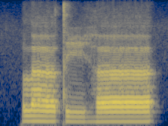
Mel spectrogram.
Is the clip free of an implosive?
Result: yes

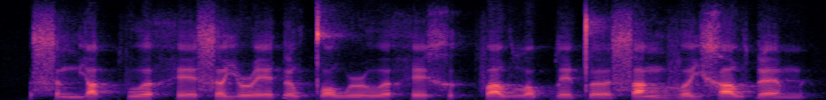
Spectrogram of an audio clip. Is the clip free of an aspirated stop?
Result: yes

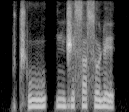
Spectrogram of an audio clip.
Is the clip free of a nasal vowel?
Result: yes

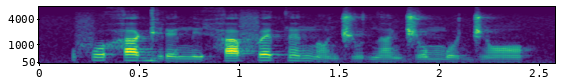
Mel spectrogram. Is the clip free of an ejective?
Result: yes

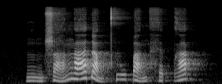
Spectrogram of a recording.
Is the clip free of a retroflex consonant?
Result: no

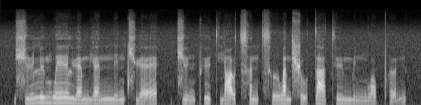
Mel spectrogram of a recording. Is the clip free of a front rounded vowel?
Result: no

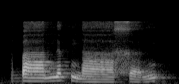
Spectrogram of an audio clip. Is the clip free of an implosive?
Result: no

